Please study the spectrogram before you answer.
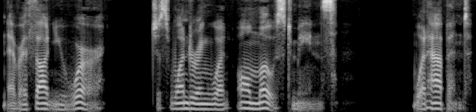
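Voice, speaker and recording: Female narrator doing a cynical, commanding man for an audiobook: low, blunt, gravelly. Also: takes it slowly, darkish tone, no room sound, studio quality, heavily acted. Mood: dismissive. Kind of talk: audiobook character voice.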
